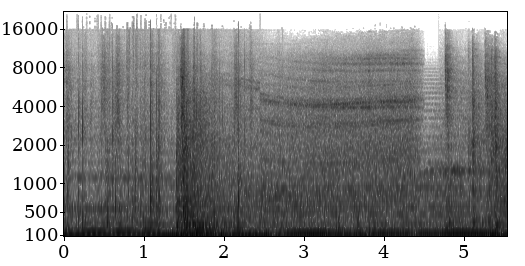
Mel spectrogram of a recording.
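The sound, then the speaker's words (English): A heavy door swings shut with a single deep, booming thud, followed by rattling and clanking over a steady low hum that continues afterward. “As the door closed”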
